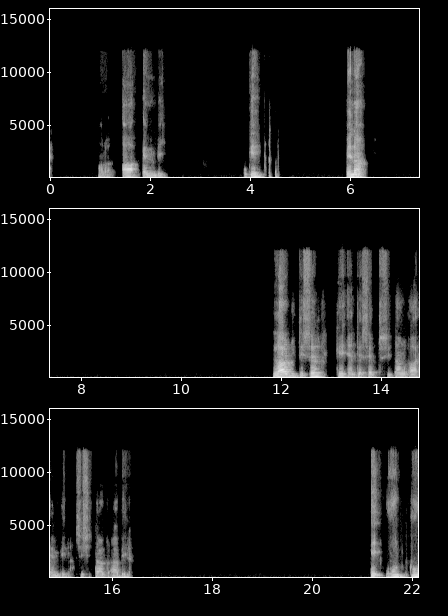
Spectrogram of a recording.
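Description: A young man speaks calmly and close to a microphone, in short phrases with long pauses.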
